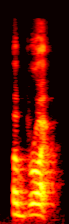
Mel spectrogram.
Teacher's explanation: Dia O bukan O yang penuh lah. O separuh saja. Dan D tu biasalah abroad.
